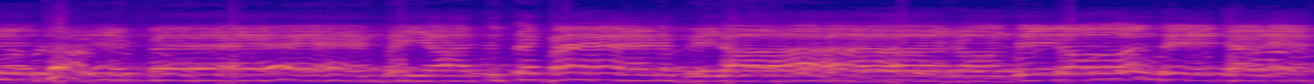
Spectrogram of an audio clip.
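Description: Crowd of male mourners chanting a noha together, with sharp slaps of hands striking bare chests in matam mixed in at irregular moments.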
